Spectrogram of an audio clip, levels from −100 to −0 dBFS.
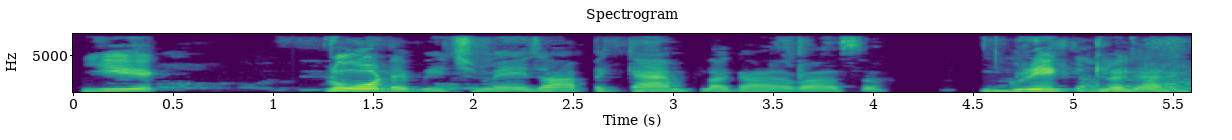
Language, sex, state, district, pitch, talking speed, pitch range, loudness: Hindi, female, Bihar, Sitamarhi, 225 Hz, 170 wpm, 210-250 Hz, -24 LUFS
